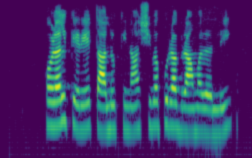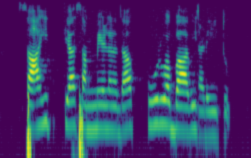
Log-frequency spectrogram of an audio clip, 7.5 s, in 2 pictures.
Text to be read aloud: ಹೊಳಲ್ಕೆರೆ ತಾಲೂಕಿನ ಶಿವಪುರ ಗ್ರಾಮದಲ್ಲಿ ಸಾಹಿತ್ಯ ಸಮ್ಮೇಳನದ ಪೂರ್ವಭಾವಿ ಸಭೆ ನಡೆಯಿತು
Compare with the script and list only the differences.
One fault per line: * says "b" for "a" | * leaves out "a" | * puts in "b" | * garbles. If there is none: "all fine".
* leaves out "ಸಭೆ"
